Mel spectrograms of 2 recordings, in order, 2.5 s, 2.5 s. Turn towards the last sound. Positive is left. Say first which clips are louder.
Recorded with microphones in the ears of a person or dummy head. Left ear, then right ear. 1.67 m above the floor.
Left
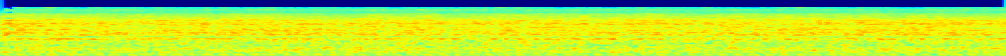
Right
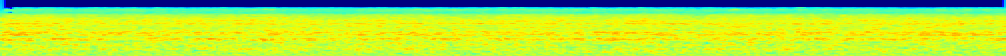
# left 1 dB
turn(degrees=15)  # may be behind; listen again after turning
